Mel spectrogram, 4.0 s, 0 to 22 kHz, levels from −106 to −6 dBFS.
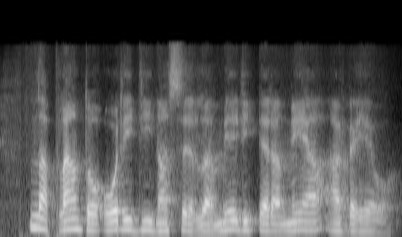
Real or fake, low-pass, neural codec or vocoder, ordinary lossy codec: fake; 9.9 kHz; codec, 16 kHz in and 24 kHz out, 0.6 kbps, FocalCodec, streaming, 2048 codes; MP3, 64 kbps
